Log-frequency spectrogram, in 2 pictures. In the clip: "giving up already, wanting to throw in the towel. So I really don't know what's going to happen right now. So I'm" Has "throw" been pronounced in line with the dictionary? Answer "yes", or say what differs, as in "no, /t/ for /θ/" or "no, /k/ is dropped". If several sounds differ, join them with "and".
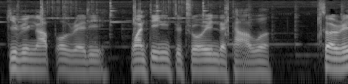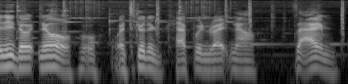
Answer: no, /t/ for /θ/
